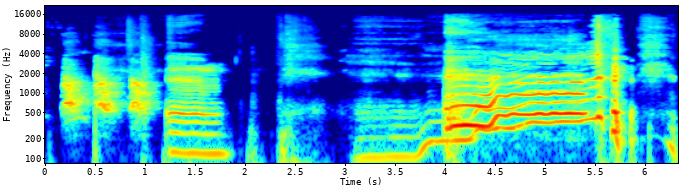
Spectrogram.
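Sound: dog barking outside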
